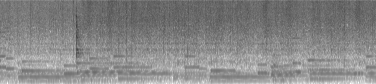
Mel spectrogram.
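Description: Paneer, carrot and pea filling sizzling in oil in a non-stick pan while a wooden spatula stirs and scrapes it, with a short knock of the spatula about a second and a half in. Soft background music with held notes plays underneath.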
